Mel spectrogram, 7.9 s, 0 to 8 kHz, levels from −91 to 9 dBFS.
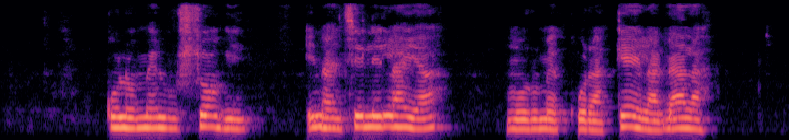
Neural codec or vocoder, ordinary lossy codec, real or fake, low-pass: vocoder, 44.1 kHz, 128 mel bands, Pupu-Vocoder; AAC, 48 kbps; fake; 7.2 kHz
